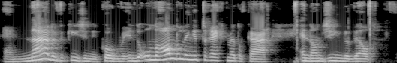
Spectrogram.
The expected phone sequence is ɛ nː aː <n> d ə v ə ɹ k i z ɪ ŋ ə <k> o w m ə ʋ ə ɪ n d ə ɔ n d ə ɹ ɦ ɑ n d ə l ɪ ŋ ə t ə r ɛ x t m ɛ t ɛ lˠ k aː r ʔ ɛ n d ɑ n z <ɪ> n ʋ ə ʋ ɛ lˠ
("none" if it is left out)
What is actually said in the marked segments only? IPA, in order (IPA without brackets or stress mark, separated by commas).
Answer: none, k, i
